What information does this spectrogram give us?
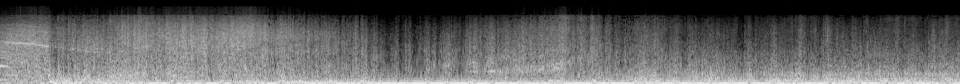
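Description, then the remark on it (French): Thunderous bomb blasts from a jet air strike roar, a dense, continuous rumble of explosions with a sweeping jet whine early on and heavy low-end rolling throughout. “Les jets arrivent. Ils vont larguer d'ici 30 secondes.”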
